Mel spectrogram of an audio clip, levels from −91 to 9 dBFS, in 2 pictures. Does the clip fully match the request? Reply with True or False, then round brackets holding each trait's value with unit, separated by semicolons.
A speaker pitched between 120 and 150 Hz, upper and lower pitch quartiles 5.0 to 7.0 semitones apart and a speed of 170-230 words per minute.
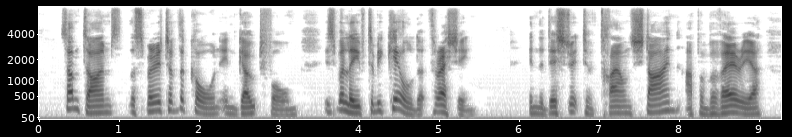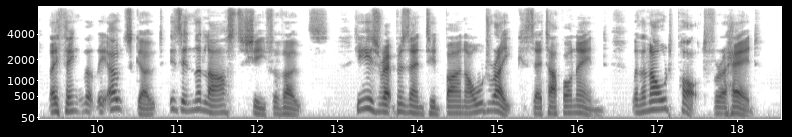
True (135 Hz; 5.5 semitones; 175 wpm)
